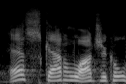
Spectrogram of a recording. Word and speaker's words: eschatological: And this song of Zion has what in theology we would call an eschatological vision. Now I think I started off with too many syllables already. Eschatological.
